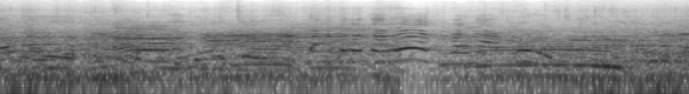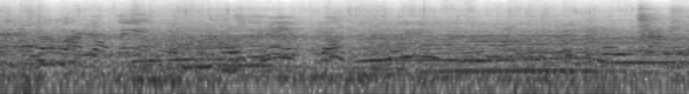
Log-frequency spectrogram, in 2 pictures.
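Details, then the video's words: Black Pegon cattle at the Blitar cattle market in East Java, Indonesia, on Legi market day. Several overlapping lowing moos with curving harmonic tones, set against a busy crowd of voices and market chatter. "Sapi Pegon Hitam"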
